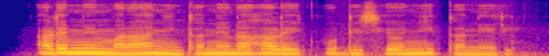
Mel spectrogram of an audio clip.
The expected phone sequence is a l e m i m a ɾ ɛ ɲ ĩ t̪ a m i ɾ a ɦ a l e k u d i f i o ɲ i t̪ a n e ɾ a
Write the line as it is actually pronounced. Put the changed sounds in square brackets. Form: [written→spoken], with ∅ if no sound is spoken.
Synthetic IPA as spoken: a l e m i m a ɾ [ɛ→a] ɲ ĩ t̪ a [m→n] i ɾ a ɦ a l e k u d i [f→s] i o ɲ i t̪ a n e ɾ [a→i]

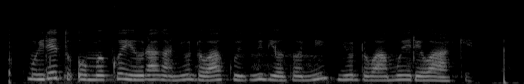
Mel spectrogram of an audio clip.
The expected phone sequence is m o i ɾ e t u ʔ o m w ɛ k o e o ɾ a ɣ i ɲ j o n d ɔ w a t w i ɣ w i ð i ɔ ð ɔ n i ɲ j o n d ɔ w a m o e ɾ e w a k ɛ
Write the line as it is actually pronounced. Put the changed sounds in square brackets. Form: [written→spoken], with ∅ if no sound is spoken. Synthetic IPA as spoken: m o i ɾ e t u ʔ o m w ɛ k o e o ɾ a ɣ [i→a] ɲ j o n d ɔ w a [t→k] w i ɣ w i ð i ɔ ð ɔ n i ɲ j o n d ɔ w a m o e ɾ e w a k ɛ

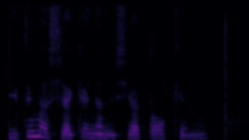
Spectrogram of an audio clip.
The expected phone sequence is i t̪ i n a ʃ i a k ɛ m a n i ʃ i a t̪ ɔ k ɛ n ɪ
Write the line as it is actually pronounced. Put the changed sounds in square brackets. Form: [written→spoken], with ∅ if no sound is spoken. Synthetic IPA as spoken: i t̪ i [n→m] a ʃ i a k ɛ [m→ɲ] a n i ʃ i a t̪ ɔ k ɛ n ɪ

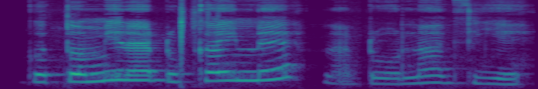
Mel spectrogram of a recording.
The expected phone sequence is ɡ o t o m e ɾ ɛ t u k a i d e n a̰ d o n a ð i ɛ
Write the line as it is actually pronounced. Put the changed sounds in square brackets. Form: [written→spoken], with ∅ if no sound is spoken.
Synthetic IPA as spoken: ɡ o t o m [e→i] ɾ ɛ [t→d] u k a i [d→n] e n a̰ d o n a ð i ɛ

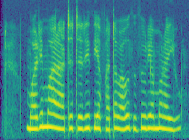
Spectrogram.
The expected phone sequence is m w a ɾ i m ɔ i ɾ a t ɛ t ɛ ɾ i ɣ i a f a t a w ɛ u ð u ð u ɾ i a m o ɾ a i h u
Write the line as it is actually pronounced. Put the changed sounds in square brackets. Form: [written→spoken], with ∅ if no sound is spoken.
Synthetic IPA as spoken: m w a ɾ i m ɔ [i→a] ɾ a t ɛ t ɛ ɾ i [ɣ→ð] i a f a t a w [ɛ→a] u ð u ð u ɾ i a m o ɾ a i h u

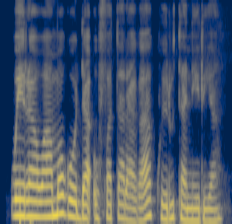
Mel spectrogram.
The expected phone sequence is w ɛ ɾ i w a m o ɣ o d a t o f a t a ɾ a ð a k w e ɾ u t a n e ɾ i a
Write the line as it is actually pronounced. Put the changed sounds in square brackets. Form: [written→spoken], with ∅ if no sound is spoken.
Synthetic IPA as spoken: w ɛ ɾ [i→a] w a m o ɣ o d a [t→ʔ] o f a t a ɾ a [ð→ɣ] a k w e ɾ u t a n e ɾ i a

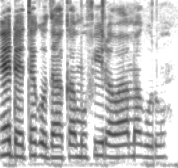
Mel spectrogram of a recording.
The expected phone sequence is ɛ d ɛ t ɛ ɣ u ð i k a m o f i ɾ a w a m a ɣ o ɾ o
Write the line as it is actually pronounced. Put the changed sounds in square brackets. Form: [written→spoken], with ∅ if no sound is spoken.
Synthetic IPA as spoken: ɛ d ɛ t ɛ ɣ [u→o] ð [i→a] k a m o f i ɾ a w a m a ɣ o ɾ o

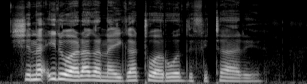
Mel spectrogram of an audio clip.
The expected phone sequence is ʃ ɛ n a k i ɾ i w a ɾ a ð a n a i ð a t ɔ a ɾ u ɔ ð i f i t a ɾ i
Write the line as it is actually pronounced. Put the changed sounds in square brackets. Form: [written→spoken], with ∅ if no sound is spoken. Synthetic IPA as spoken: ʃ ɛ n a [k→ʔ] i ɾ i w a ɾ a [ð→ɣ] a n a i [ð→ɣ] a t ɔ a ɾ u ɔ ð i f i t a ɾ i

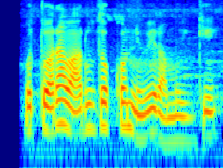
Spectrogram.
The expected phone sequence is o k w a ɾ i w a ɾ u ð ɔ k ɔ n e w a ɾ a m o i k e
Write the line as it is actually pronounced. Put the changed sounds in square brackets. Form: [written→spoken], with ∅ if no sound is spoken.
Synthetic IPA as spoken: o [k→t] w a ɾ [i→a] w a ɾ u ð ɔ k ɔ n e w [a→e] ɾ a m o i [k→ɡ] e

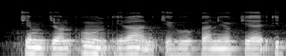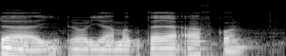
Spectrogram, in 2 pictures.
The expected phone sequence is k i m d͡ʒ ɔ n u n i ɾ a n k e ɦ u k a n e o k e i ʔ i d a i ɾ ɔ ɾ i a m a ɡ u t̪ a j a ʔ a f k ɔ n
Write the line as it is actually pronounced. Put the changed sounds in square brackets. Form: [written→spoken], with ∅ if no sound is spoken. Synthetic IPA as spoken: k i m d͡ʒ ɔ n u n i ɾ a n k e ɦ u k a n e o k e [i→a] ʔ i d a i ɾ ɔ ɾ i a m a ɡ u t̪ a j a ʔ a f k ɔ n

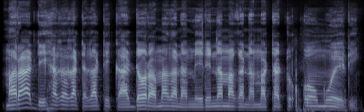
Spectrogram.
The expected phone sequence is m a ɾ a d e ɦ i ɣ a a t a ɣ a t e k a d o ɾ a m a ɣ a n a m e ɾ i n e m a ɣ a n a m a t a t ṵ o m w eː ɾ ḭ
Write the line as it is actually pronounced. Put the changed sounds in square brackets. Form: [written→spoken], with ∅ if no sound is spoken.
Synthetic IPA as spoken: m a ɾ a d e ɦ [i→a] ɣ a a t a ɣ a t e k a d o ɾ a m a ɣ a n a m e ɾ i n [e→a] m a ɣ a n a m a t a t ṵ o m w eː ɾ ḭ

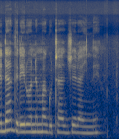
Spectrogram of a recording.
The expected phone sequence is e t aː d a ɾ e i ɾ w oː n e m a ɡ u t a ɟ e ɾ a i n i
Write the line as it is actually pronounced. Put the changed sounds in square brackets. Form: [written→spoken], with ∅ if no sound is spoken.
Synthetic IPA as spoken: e [t→d] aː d [a→i] ɾ e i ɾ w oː n e m a ɡ u t a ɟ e ɾ a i n [i→e]

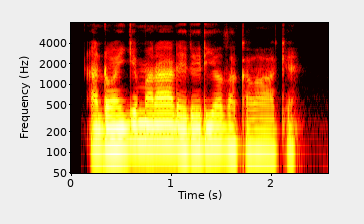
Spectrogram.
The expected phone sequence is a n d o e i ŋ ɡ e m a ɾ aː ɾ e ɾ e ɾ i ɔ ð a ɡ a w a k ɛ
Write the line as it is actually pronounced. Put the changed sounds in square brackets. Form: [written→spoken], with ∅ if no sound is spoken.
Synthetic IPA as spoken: a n d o [e→a] i ŋ ɡ e m a ɾ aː ɾ e ɾ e ɾ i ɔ ð a [ɡ→k] a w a k ɛ

